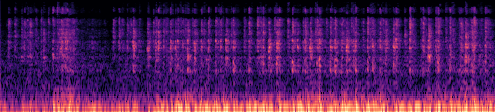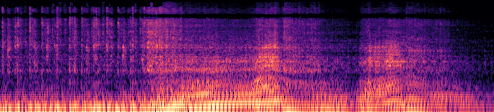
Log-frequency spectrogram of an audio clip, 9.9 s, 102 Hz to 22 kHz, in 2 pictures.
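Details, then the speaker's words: 1970 Chevrolet Nova SS, 396 V8 with automatic transmission, starting and idling: a deep lumpy big-block burble with clean sharp rises and falls on throttle blips. Strong, healthy V8 revving. "If there's a better sound than that, I'd like to hear it, because that's a pretty awesome one there."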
